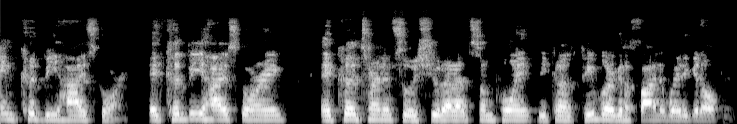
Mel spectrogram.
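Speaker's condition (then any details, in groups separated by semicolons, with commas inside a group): No condition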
